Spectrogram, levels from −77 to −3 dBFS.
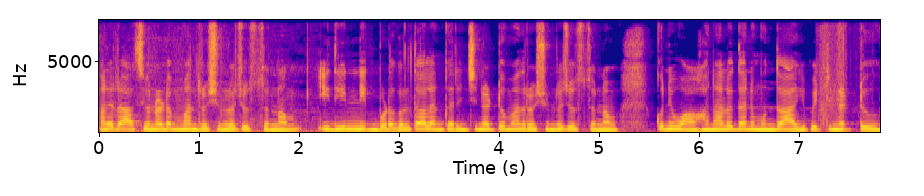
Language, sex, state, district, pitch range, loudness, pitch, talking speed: Telugu, female, Andhra Pradesh, Chittoor, 200-215 Hz, -12 LUFS, 210 Hz, 140 wpm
